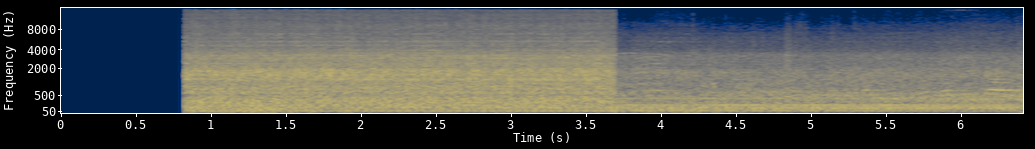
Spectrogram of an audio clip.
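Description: Silence for nearly a second, then a loud, steady rushing noise. A little before four seconds in it drops to a quieter, steady vehicle engine hum.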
